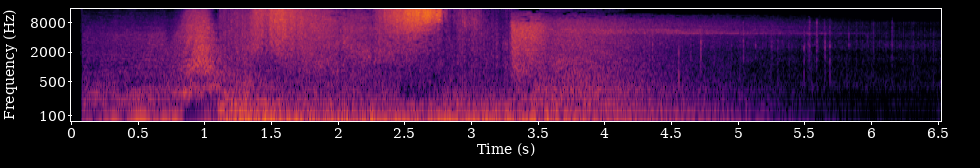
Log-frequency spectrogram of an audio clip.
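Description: Flames roar and whoosh loudly, then fade away.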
